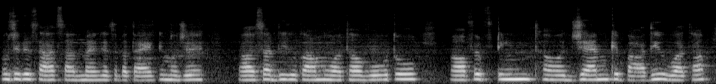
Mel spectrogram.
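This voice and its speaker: Young indian woman, hoarse and husky, tired plaintive vlog talk, dull lo-fi audio. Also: medium pitch, little pitch movement, measured pace, dark tone. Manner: tired, plaintive, mixes English words. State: hoarse, throat infection. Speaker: vlogger. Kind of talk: casual talk to camera.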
